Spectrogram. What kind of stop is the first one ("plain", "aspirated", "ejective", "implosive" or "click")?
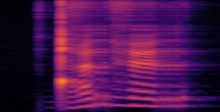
click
